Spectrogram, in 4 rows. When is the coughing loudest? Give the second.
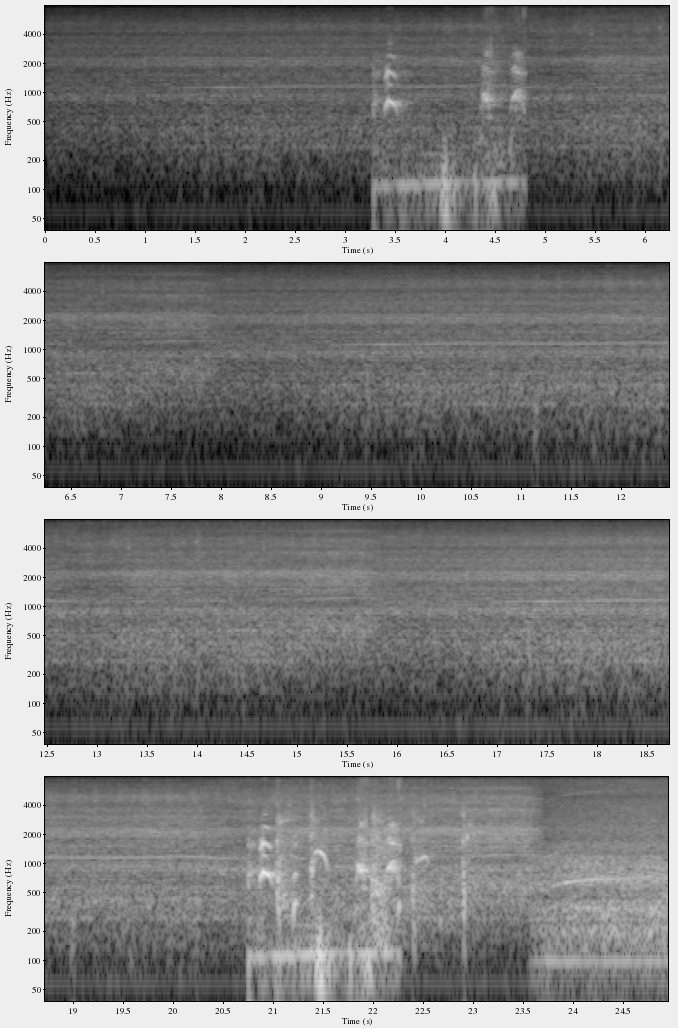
21 s.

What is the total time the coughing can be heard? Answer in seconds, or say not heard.
2 s.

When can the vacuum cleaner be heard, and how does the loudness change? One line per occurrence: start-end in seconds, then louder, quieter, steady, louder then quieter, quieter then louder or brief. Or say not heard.
0.0-24.9 louder.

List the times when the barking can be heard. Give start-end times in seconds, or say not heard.
3.2-4.8, 20.7-22.3.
